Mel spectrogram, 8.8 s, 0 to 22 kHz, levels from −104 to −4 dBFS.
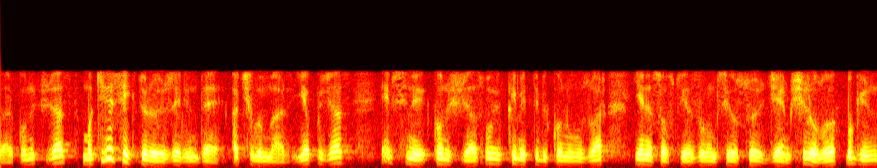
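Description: No technical faults can be heard anywhere in the speech. It comes through a working G.711 telephone path, so the sound is held to the narrow line band of about 250 Hz to 3.7 kHz with nothing above 3.8 kHz, and any coding grain is faint at most.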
